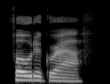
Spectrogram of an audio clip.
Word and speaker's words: photograph: Now photograph. The stress is on the first syllable.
